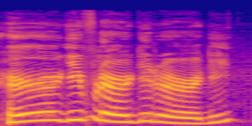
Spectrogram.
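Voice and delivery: high, loud mock Swedish gibberish; Swedish Chef. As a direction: babble like the Muppet chef. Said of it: "Swedish Chef".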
